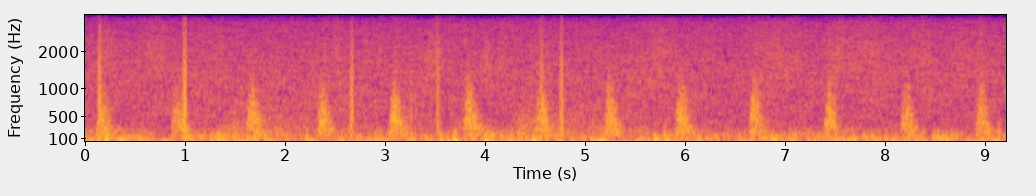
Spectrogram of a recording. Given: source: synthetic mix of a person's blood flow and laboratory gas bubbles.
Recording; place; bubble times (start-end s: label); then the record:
Doppler ultrasound of blood flow; subclavian vein
no bubbles
From the record:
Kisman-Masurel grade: 000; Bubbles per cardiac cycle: 0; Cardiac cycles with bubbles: 0%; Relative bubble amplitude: no bubbles discernible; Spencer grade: 0 (complete lack of bubble signals)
